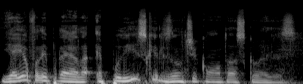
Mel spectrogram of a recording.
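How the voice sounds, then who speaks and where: A middle-aged man, a podcast guest, chatting casually and telling stories, acting out the dialogue he quotes in an animated way. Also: mid-range voice, fast talker, creaky, husky. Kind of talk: casual storytelling chat.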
